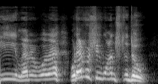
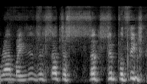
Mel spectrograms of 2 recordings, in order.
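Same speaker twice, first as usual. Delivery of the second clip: mock dismissive listener; 12 dB quieter than usual. Rabbi imitating a skeptical listener, muttered and soft. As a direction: wave it off as too simple, under your breath. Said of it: "Now you think".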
